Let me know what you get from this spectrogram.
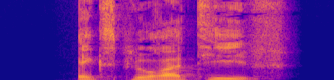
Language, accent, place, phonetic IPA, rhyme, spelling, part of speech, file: German, Germany, Berlin, [ˌɛksploʁaˈtiːf], -iːf, explorativ, adjective, De-explorativ.ogg
- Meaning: exploratory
